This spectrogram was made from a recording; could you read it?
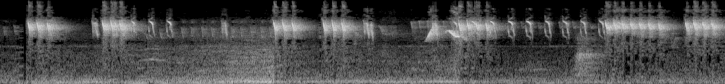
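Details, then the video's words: Nuthatch calls, a mix of the doraemon nuthatch and the red-billed (velvet-fronted) nuthatch, used as bird-trapping lure audio in Indonesia: very high, sharp rapid chirps in dense bursts alternating with quick staccato ticking notes, plus a faint steady low hum. "Pikat burung rambatan doraemon vs paruh merah. merambat dan terpikaatt‼️."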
